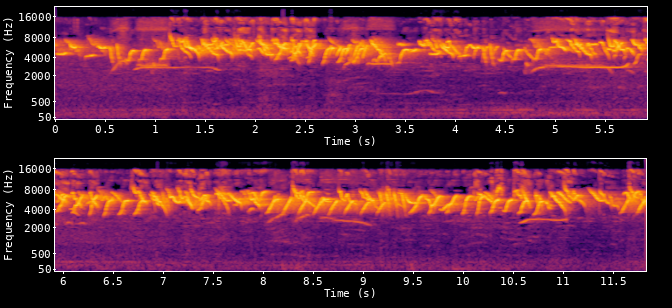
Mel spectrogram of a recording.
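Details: Dense Oriental white-eye twittering in the 'ngeriwik' style, used to simulate a contest and lure birds to sing; tumbling high chirps run nonstop, with occasional lower drawn-out whistles.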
